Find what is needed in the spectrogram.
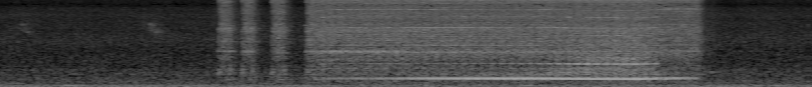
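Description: Cordless drill driving a screw into the wooden sides of a box: three short trigger blips, then one steady run of about four seconds that stops abruptly.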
